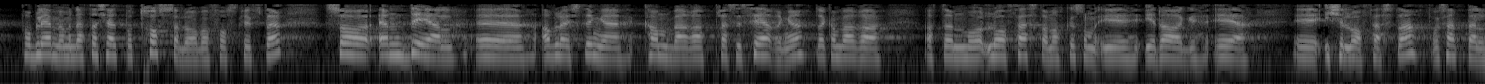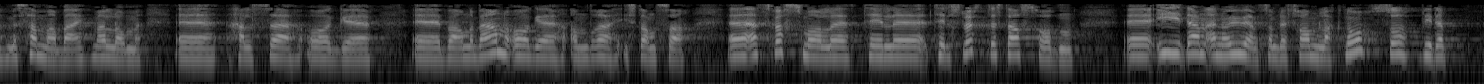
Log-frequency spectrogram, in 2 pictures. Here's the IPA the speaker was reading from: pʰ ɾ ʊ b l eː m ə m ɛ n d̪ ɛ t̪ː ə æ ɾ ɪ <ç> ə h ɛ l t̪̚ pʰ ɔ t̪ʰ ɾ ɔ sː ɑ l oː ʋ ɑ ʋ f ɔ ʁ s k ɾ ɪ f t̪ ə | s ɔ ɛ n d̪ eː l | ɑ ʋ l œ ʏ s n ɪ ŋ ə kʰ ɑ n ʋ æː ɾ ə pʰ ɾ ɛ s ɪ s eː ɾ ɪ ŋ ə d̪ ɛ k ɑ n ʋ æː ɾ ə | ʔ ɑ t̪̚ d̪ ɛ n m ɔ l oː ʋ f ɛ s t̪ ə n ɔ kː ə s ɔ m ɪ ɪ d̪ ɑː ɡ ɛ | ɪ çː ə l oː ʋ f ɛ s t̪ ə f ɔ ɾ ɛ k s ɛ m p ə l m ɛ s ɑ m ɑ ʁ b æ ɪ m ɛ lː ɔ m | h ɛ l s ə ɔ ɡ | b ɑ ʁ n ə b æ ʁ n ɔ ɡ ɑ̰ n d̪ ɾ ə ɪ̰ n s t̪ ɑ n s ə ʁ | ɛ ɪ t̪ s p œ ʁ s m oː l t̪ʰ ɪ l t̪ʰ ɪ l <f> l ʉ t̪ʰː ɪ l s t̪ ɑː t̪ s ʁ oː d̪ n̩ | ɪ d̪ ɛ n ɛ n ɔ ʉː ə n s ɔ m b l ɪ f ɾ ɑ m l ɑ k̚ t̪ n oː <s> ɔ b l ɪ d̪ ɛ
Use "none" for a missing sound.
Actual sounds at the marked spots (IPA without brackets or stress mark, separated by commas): ç, s, s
